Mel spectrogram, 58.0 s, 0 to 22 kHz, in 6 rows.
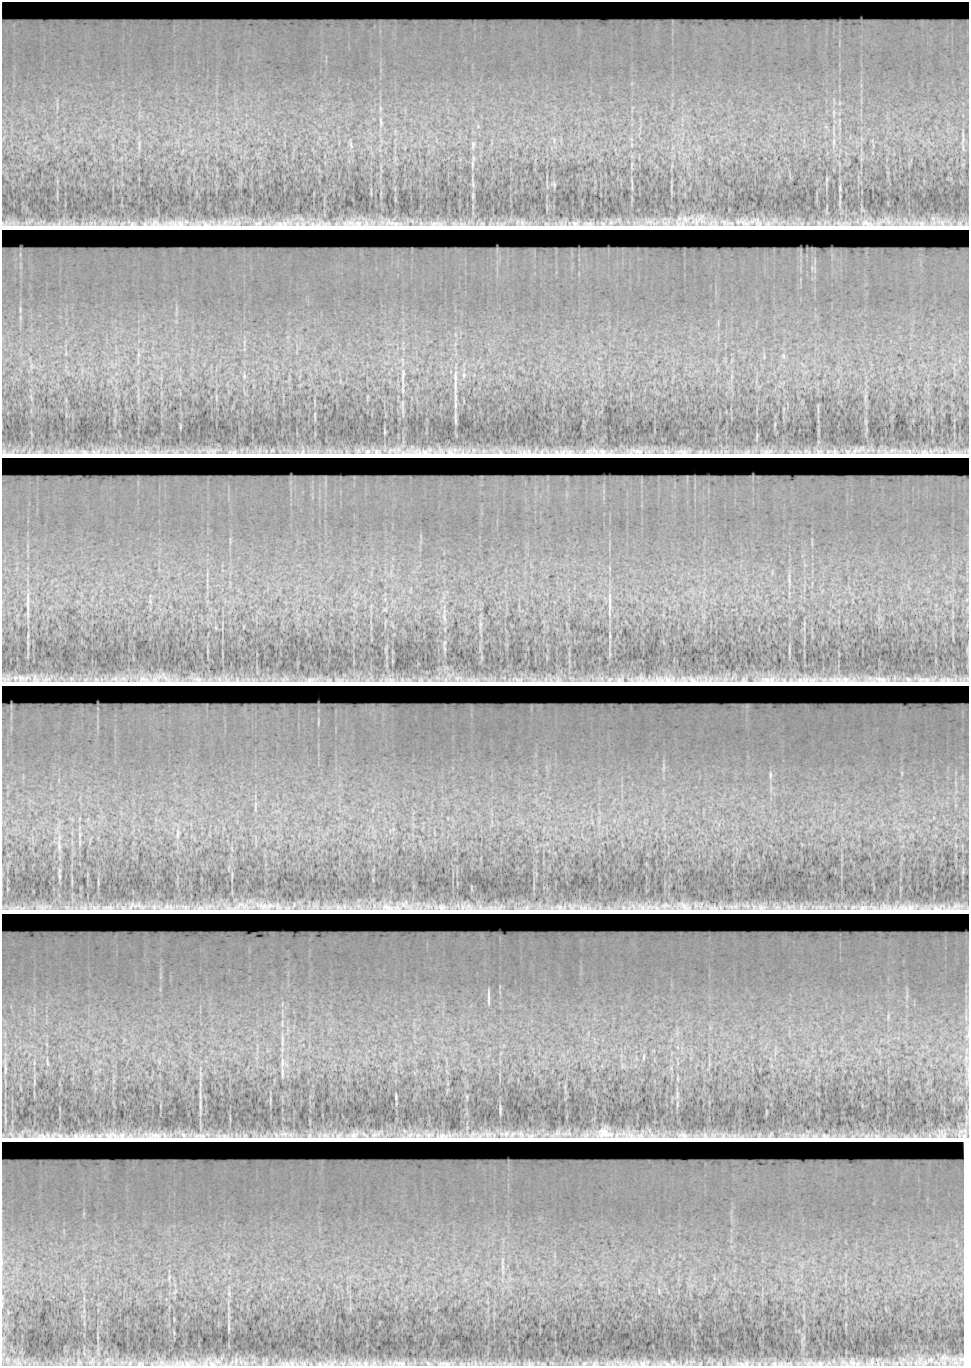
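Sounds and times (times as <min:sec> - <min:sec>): heavy rain on a tent: 0:00.0 - 0:57.9
distant thunder rumble: 0:56.9 - 0:57.9.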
